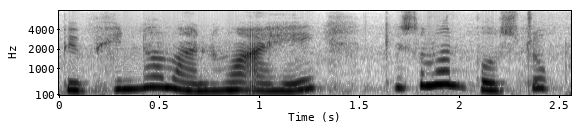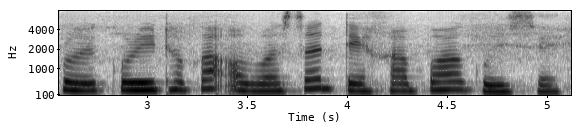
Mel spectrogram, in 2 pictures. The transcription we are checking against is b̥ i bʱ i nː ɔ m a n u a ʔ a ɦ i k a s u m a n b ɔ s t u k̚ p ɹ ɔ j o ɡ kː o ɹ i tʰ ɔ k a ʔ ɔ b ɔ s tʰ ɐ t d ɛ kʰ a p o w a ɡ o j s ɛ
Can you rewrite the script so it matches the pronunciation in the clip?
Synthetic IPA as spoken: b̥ i bʱ i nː ɔ m a n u a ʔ a ɦ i k i s u m a n b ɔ s t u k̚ p ɹ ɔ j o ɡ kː o ɹ i tʰ ɔ k a ʔ ɔ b ɔ s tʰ a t d ɛ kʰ a p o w a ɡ o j s ɛ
